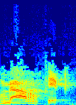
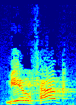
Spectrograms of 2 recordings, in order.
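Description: First: The first vowel is a, the second i. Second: The first vowel is i, the second a. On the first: "او بالعکس" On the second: "بکسر المیم و فتح الفا"

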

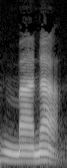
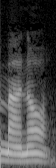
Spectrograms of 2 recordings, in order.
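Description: First: The final vowel is a short a. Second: The final vowel is a long a.

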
